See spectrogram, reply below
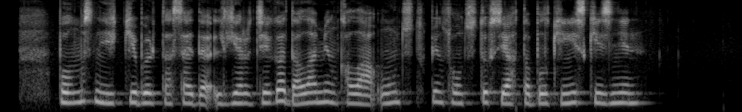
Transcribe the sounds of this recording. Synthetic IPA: b̥olˠməsənje̞kʲːe̞bɵlɪp̚t̪ʰɑsɑjd̪əʔɪ̰lɡʲe̞ɾd̪e̞ɡʲɪd̪ɑlˠɑme̞ɴqʰɑlˠɑwʔo̞ɴt̪ʰʏ̥st̪ɪ̥k̚pe̞nso̞lˠt̪ʰʏ̥st̪ɪksijɑqt̪əbʊlˠkʲʰe̞ŋe̞skʲʰe̞zɪne̞n

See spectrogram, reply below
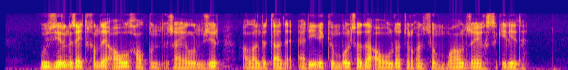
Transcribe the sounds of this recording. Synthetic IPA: wɵzd̪e̞ɾɪŋɪzɑjt̪̚qʰɑnd̪ɑjʔɑ̰wəlˠχɑlˠqənʒɑjəlˠəmʒe̞ɾ | ɑ̰lˠɑŋd̪ɑt̪ʰɑd̪ə̰æɾijne̞kʲʰɪmbo̞lˠsɑd̪ɑ̰ʔɑ̰wəlˠd̪ɑt̪ʰʊɾʁɑnso̞ɴmɑlˠənʒɑjʁəsəkʲʰe̞le̞d̪ɪ

